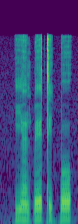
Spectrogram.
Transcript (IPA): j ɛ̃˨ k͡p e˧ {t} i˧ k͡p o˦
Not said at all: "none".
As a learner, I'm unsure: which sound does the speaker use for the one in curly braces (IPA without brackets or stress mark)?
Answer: t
